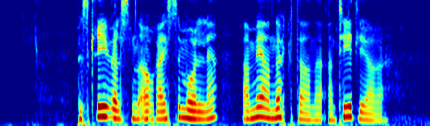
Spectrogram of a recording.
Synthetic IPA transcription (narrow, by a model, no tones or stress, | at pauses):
b̥əskʁiːʋəlsn̩ʔɑ̰ːʋʁæɪsəmoːlə | ʔæːmeːʁnœkt̪æʁnəʔɛnt̪ʰiːd̪lɪəʁə̰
